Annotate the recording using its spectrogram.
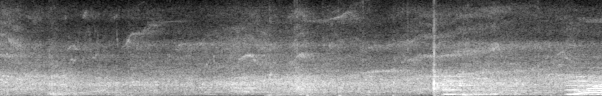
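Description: Battery-powered RC cars racing on an indoor track, their electric motors whining up and down in pitch as they accelerate and brake, over a steady hiss of tyres and hall echo. A single sharp knock about four seconds in, like a car striking the track or a barrier.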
